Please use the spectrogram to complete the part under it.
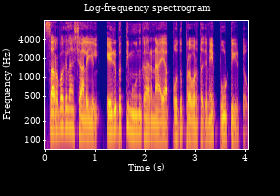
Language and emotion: Malayalam, neutral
